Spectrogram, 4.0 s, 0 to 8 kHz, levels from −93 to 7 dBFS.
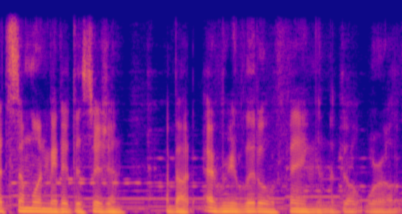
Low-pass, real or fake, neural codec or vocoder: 7.2 kHz; fake; codec, 44.1 kHz, 7.8 kbps, DAC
